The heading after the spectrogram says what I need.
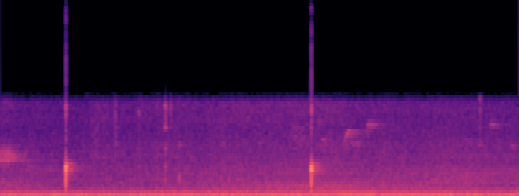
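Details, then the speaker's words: Yamaha Jupiter cylinder head, which had white exhaust smoke on cold morning warm-up. Valve guide suction test: valve pushed in by finger, port closed, then pulled out. Two crisp pops show tight, healthy valve guides. "ditahan ini ditarik nah mantap bunyi ceplok itu mantap"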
